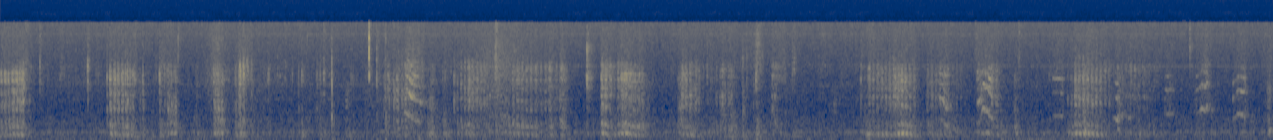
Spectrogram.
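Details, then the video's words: One-month-old Shih Tzu puppies indoors, giving short, rough grunting and squeaky bursts in irregular clusters across the clip, some with a low growly tone, amid soft rustling and pattering movement. "Shih Tzu puppies"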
